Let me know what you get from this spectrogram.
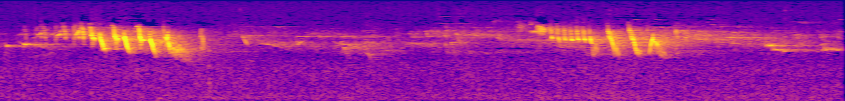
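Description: Small songbird singing: two runs of rapid downward-sweeping trills, each about a second and a half, with softer high chirps between them.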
